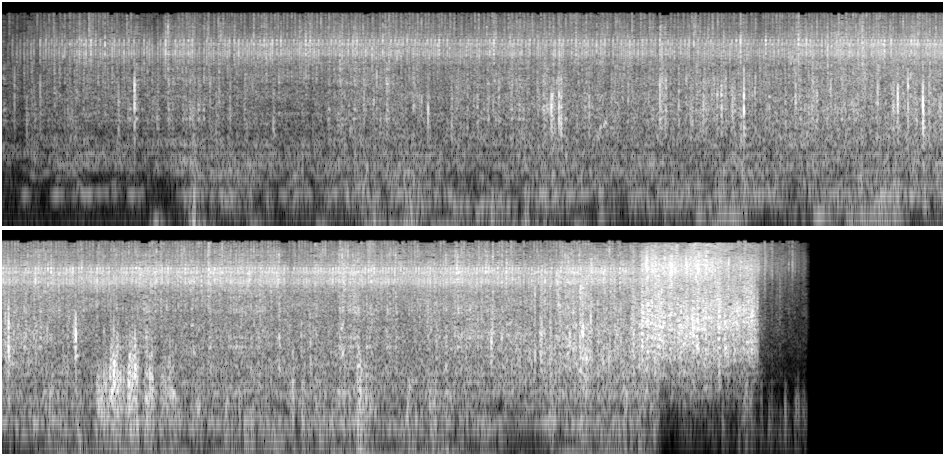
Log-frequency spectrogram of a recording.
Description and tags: Brake Gravel Med Speed OS
Mountain Bike Braking on Gravel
